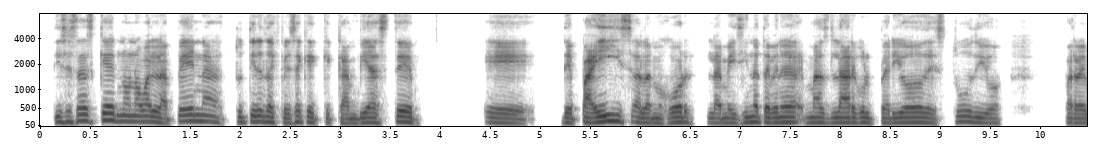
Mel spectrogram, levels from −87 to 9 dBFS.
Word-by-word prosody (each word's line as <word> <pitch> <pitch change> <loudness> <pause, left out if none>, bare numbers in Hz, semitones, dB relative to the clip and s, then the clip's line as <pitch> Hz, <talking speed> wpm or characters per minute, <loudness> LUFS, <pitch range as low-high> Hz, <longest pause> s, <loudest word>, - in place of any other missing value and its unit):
dices: 140 +1 -1
"Sabes 165 -4 +1
qué, 185 +3 +3
no, 155 -1 -1
no 150 - 0
vale 145 -2 +2
la 115 -3 -1
pena"?, 155 -6 0
tú 135 -1 -6
tienes 150 +1 +1
la 140 - +3
experiencia 130 +2 -3
que 130 -1 -3
que 115 - -11
cambiaste, 125 +2 0 0.6
eh, 120 -5 -2 0.3
de - - 0
país, 150 +3 +5
a 140 - -1
la 125 -1 +1
mejor, 120 +1 -1
la 120 -1 -3
medicina 120 +4 -1
también 130 0 +2
era 135 0 +2
más 125 -1 0
largo 130 0 +3
el 125 -4 -3
período 130 +2 0
de 125 - -1
estudio, 125 -1 -3 0.6
para, 115 -1 -1
130 Hz, 185 wpm, -22 LUFS, 120-140 Hz, 0.6 s, país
